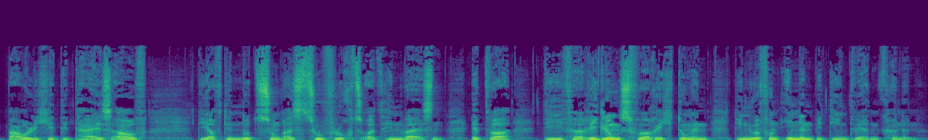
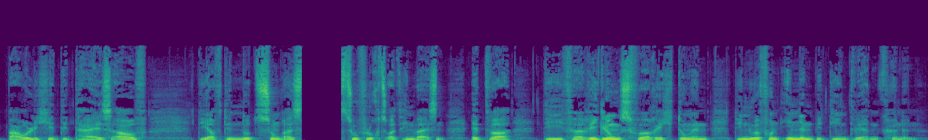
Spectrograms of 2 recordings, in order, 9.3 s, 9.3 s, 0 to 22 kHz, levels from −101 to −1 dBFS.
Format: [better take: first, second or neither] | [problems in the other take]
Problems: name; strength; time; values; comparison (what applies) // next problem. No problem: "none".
first | audio freezing; at 3 s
